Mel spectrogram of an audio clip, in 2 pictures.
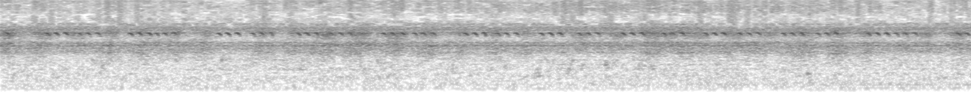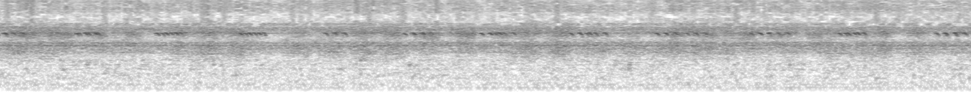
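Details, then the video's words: Night chorus of forest crickets, a continuous shrill chirping made of rapid, evenly spaced high pulses, constant in loudness from start to end. "NIGHT FOREST CRICKETS CHIRPING SOUND"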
